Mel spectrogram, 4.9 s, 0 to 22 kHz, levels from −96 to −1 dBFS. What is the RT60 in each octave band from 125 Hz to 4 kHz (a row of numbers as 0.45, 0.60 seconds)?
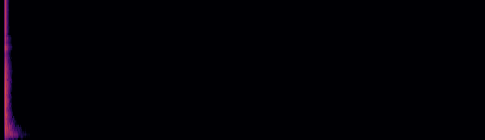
0.35, 0.25, 0.15, 0.10, 0.10, 0.10 seconds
